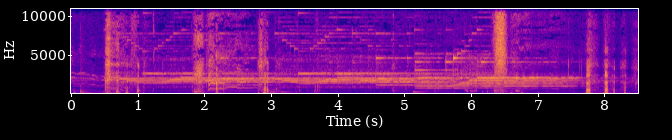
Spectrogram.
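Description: A unicorn diary with a combination lock plays a bright electronic melody when the right code is entered, with sustained tonal notes and a few sharp clicks, loud, with no talking over it.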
